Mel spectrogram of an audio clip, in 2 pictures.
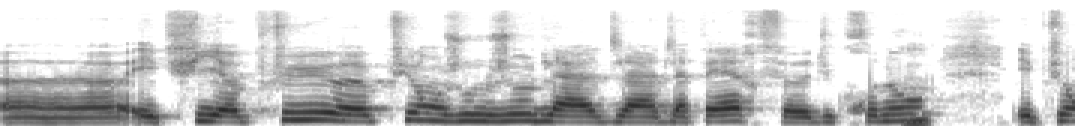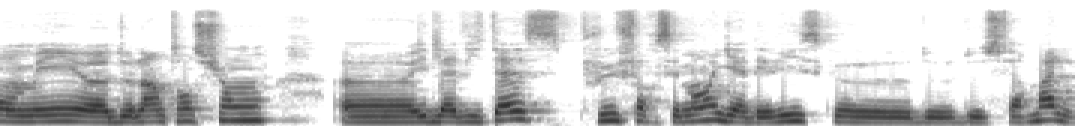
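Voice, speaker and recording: A woman speaks at a fairly slow pace with a dark, mellow tone and medium pitch. Her pitch variation is ordinary, and the recording is very clean with a silent background. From France, Le Mans (Sarthe). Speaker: trail runner. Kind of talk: casual interview.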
